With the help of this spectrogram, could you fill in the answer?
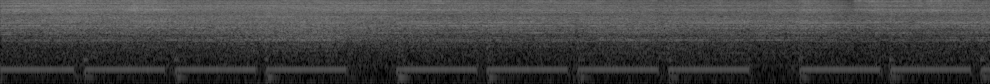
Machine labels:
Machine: slide rail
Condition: normal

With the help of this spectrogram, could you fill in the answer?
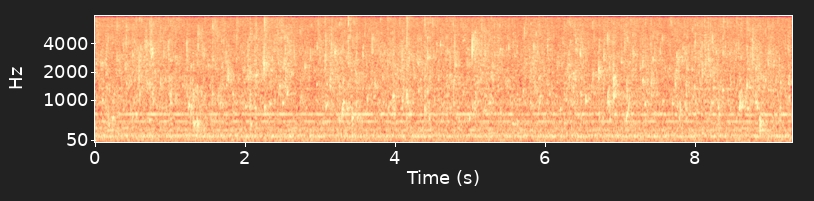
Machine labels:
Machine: pump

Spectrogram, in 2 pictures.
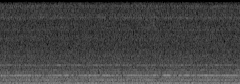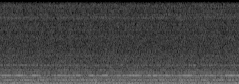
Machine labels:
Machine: fan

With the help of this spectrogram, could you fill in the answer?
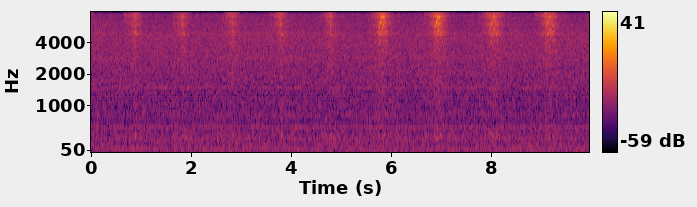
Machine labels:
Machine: slide rail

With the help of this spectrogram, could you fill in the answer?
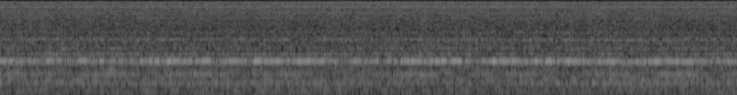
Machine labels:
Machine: pump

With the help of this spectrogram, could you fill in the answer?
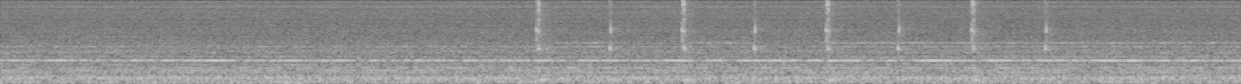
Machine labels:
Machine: valve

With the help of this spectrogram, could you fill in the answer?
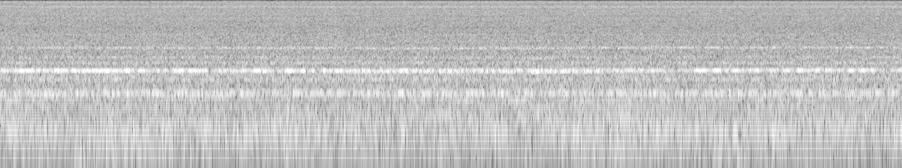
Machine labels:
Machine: fan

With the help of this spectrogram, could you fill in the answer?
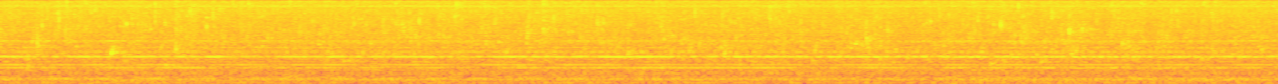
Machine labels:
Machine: pump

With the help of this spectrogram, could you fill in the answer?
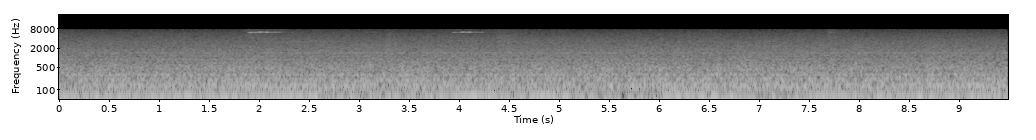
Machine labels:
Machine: fan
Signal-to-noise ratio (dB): 0 dB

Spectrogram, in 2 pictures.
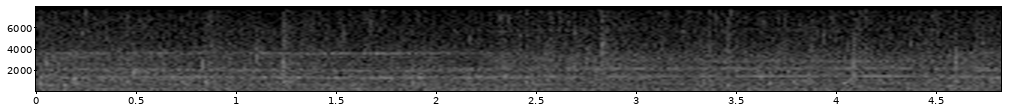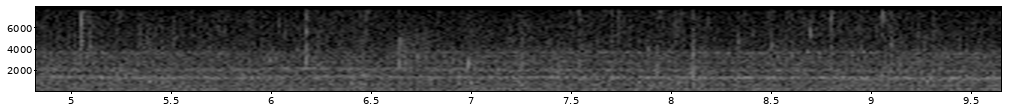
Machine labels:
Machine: pump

